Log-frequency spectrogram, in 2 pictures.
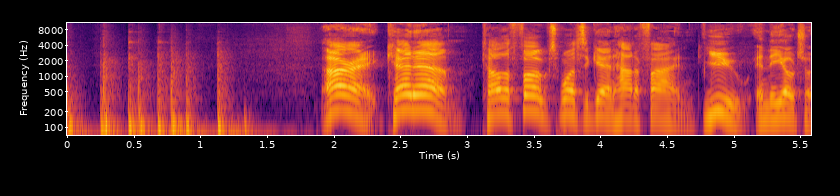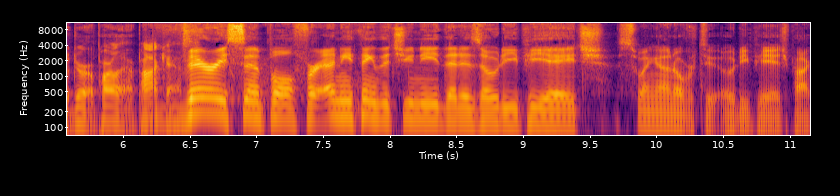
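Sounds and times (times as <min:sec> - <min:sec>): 
knocking on a wooden surface for luck: 0:00.0 - 0:01.5
speech: 0:01.9 - 0:11.1.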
